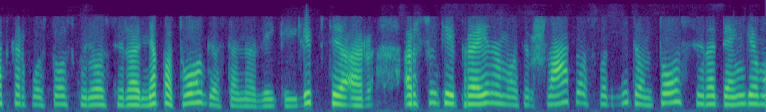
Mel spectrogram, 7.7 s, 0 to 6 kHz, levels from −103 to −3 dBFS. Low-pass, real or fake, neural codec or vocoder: 5.4 kHz; real; none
